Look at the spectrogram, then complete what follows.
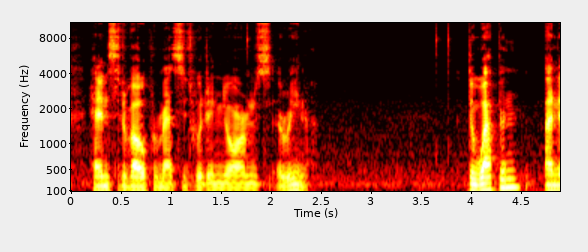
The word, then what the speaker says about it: Yhorm: The spelling Yhorm may help with the pronunciation, as the letter J is usually pronounced in Old Norse as a Y.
